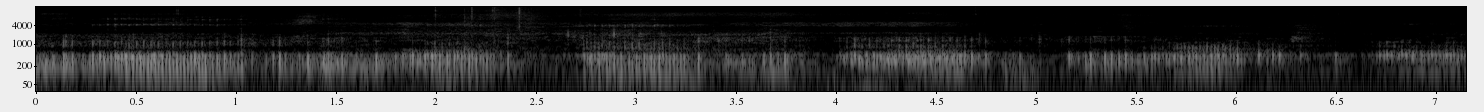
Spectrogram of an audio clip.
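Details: Happy domestic cat purring loudly from happiness: a low, rough, continuous rumble swelling and fading in about one-and-a-half-second cycles as the cat breathes in and out.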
